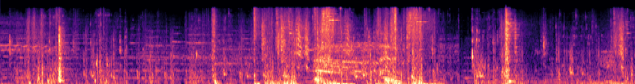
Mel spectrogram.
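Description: Horses in the Mount&Blade Warband medieval combat game gallop with clip-clop hoofbeats amid battle clashes and an occasional whinny, moderately loud, with faint voices mixed in.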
